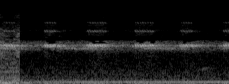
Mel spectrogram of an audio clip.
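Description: Cricket chirping in short, evenly spaced pulses, about three a second, over a steady low hum.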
